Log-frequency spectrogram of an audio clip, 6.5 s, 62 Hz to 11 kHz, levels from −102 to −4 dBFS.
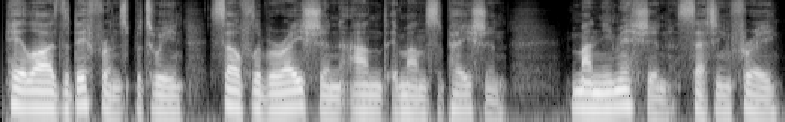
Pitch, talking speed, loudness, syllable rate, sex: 105 Hz, 110 wpm, -20 LUFS, 4.2 syllables/s, male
